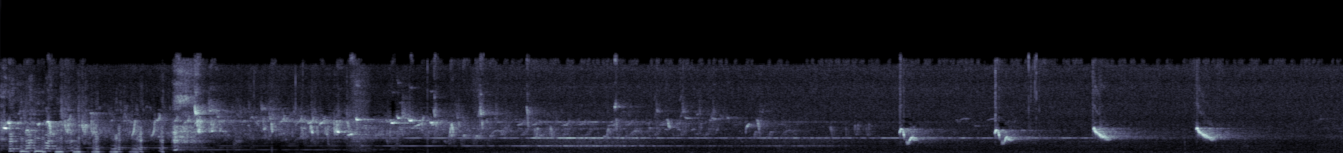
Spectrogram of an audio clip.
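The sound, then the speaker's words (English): A yellow-faced honeyeater in North Tarramurra, northern Sydney, gives a persistent picking call: four sharp, evenly spaced notes about a second apart, following a busy mix of bird chatter and a steady whistled tone. “it's a yellow-faced honey eater”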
